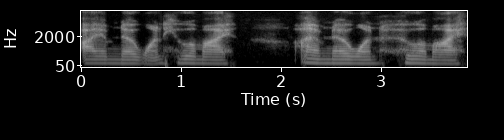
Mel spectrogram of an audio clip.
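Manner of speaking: low, slow mutter under the breath. Voicing a character who repeats words to herself: under her breath. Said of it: "you just hear her say under her breath".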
